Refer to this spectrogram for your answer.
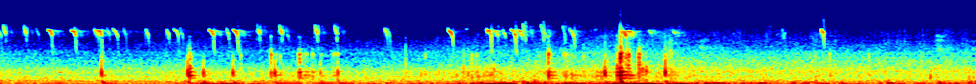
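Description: wild birds calling

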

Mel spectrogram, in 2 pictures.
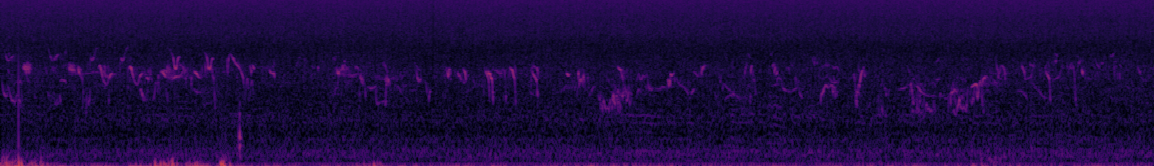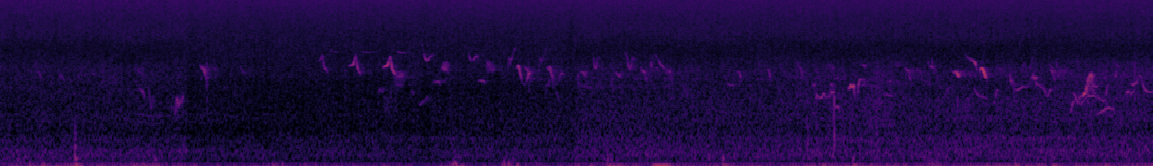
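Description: juvenile crossbill calling

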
